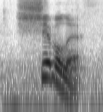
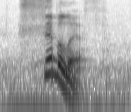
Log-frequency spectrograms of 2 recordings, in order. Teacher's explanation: the Ephraimites, for whatever reason, they couldn't do that SH sound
